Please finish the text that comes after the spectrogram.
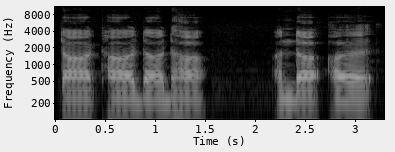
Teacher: टा वर्ग में मूर्धा स्पर्श होता है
